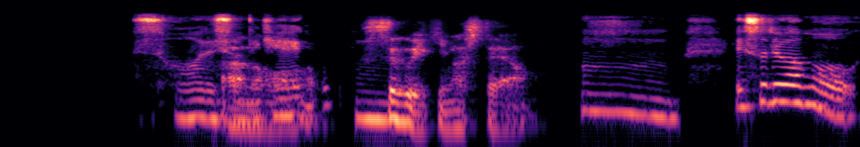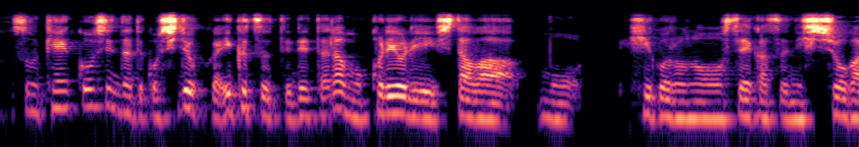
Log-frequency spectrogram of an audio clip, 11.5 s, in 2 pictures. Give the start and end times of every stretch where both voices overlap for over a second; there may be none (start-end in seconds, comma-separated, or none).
1.4-2.8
